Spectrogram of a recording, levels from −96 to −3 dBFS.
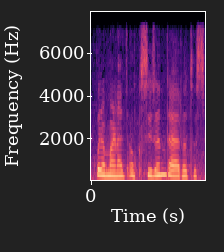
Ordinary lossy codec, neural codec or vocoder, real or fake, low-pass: none; codec, 16 kHz, 2 kbps, FunCodec, trained on Chinese and English, 25 frames a second; fake; 7.2 kHz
